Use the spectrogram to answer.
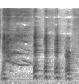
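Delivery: short laugh at her own slip; embarrassed laugh. Real, not acted. Host laughing at her own mispronunciation. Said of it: "I can't say that word".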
